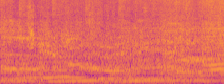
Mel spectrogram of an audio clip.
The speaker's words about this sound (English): Drifting is the art of driving a car sideways. And it is an art. It's balance, and it's almost poetry with cars.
